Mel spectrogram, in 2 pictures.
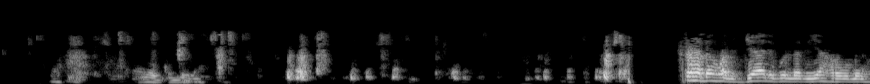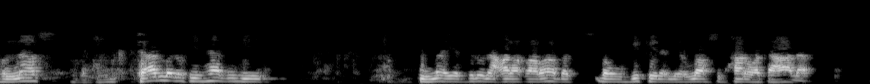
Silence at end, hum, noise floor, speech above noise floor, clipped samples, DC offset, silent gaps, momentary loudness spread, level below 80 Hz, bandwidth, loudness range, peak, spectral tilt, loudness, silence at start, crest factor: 0.6 s; none; -64 dBFS; 47 dB; under 0.1%; under 0.1%; none; 20 LU; -64 dBFS; 4.9 kHz; 11 LU; 0 dBFS; -11.5 dB/octave; -18 LUFS; 0.55 s; 20 dB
